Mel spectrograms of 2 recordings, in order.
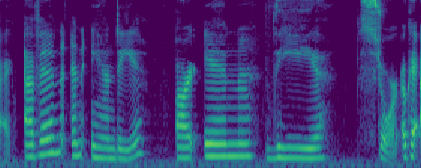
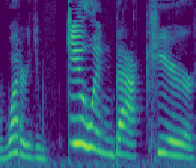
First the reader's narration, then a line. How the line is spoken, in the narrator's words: He bellowed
